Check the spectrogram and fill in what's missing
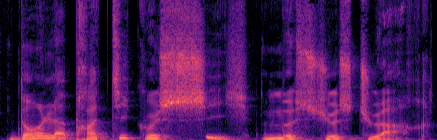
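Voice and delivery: very slow, measured correction; unruffled rebuttal. Acted. Fogg counters Stuart's doubt, slow and composed. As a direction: space out every word, perfectly composed.

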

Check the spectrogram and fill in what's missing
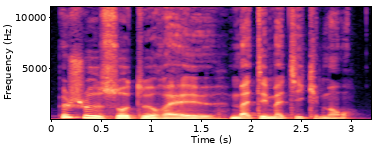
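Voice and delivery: slow, level, composed answer; unruffled reply. Acted. Fogg answers the agitated protest, slow and unruffled. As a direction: say it slowly, completely unmoved.

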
